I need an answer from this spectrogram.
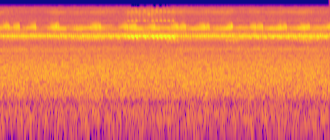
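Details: Nighttime cricket chorus of rapid, evenly pulsed high chirps, roughly four per second, over a continuous thin trill. A brief, louder, stuttering trill from a nearer insect rises midway and fades.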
